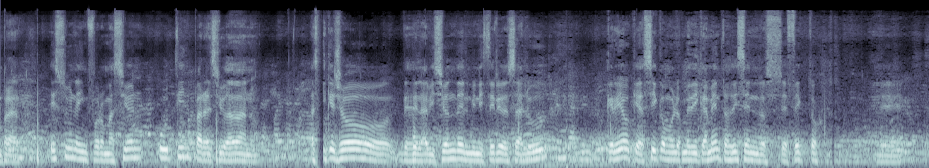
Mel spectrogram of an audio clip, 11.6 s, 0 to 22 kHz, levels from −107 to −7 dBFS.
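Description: From 3.95 to 4.06 s there is a burst of packet loss. About 80 ms of audio never arrived, and the receiver bridged it by extending the last sound for roughly 85 ms while turning it down. The result is a held, fading buzz or hiss, followed by a jump where the audio resumes with that stretch missing. On a spectrogram, the final spectrum appears frozen as flat horizontal bands that dim before an abrupt restart. The waveform shows a smoothly decaying envelope.

Short concealed packet loss follows at 5.12 s (about 40 ms lost), 7.08 s and 8.50 s (about 20 ms each), and 10.39 to 10.52 s (about 40 ms lost). Each time the receiver patched the hole from the preceding sound and blended back, producing a brief smear or wobble. The last repair also adds roughly 15 ms of time. Spectrograms show narrow columns of repeated harmonics or blurred noise. Waveforms show a short, overly regular patch.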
